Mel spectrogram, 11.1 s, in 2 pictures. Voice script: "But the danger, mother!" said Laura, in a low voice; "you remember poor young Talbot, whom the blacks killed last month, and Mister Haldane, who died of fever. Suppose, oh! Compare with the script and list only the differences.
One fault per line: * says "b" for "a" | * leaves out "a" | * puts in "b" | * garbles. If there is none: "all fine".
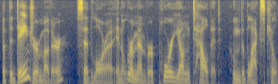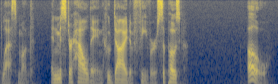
* leaves out "low voice you"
